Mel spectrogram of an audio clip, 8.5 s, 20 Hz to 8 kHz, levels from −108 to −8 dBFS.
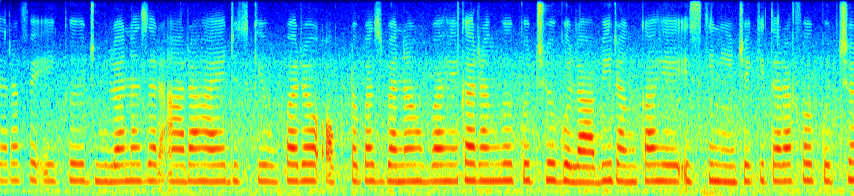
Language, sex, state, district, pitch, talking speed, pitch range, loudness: Hindi, female, Andhra Pradesh, Guntur, 255 Hz, 175 wpm, 250-255 Hz, -27 LUFS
